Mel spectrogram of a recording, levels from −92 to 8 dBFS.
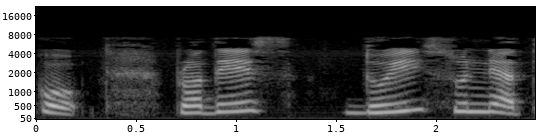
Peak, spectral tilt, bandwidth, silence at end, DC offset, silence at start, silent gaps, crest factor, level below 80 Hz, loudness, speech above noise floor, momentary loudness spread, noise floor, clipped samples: -12 dBFS; -3 dB/octave; 7.8 kHz; 0.1 s; under 0.1%; 0 s; none; 16 dB; -76 dBFS; -29 LUFS; 20 dB; 19 LU; -49 dBFS; under 0.1%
